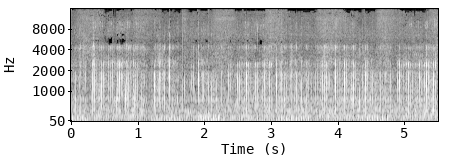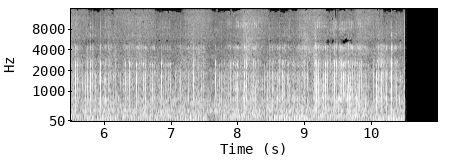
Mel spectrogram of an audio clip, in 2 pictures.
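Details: Norwegian Forest Cat purring steadily for about ten seconds, a low buzzing rumble rising and falling in regular breath-length cycles, recorded very close, ending abruptly in silence.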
